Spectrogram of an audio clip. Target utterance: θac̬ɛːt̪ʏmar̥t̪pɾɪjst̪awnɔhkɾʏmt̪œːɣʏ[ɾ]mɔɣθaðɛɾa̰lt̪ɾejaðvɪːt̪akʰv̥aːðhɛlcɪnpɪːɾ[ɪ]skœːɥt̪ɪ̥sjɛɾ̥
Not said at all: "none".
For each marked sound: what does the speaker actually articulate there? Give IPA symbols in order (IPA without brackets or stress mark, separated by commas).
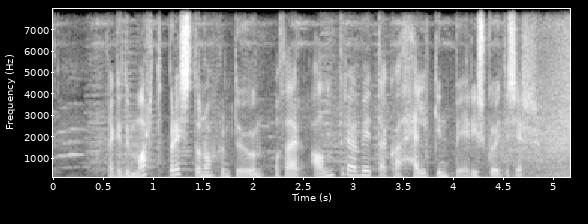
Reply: none, i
